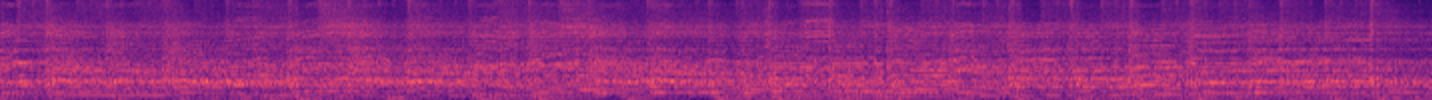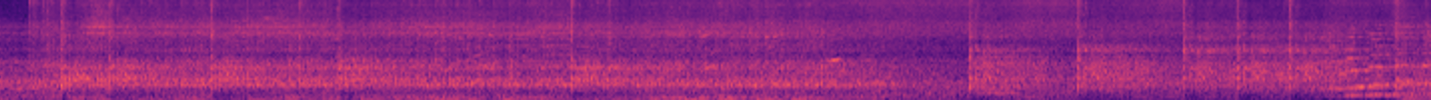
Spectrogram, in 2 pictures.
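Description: A university cheering squad's brass band with drums playing a baseball cheering tune. The sound thickens about halfway through, then breaks off briefly near the end before the next tune starts.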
